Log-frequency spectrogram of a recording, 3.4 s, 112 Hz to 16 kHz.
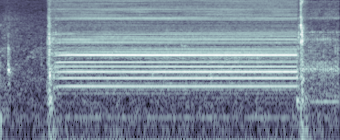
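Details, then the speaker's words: Sony SLV-676UC VHS VCR: a steady motor whine for about 2.5 seconds, then an abrupt stop. The tape-load mechanism strains and gives up because it doesn't recognize the tape and a tension rod won't move. "We have two problems. One problem is it's not recognizing you're putting in a movie, and when you do get it to recognize that there's a movie in it, our tension, one of our tension rods here,"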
